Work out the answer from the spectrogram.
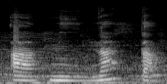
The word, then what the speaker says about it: Aminata: Ce n'est pourtant pas si difficile. Aminata. Ai-je prononcé en séparant bien les 4 syllabes?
